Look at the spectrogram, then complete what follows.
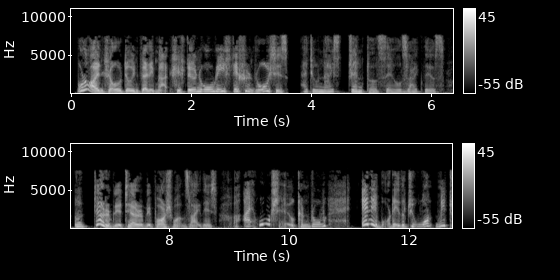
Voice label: intro, readings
